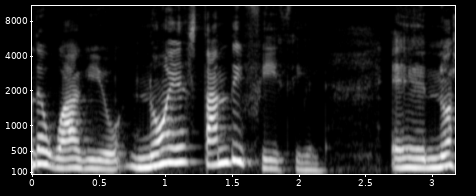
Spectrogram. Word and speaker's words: wagyu: que la G la hacen muda, entonces dice 2 sílabas gua, y la G la hacemos muda, y entonces tenemos la Y y la U de la segunda sílaba, entonces Yu. es gua, yu.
